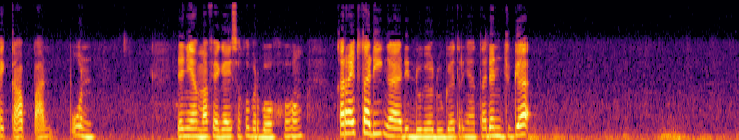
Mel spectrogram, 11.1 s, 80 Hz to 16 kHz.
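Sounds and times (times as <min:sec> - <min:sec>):
speech: 0:00.0 - 0:01.5, 0:02.6 - 0:08.1
soft steady hiss of light rain: 0:00.0 - 0:11.0
low rumble of thunder: 0:07.9 - 0:11.0.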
